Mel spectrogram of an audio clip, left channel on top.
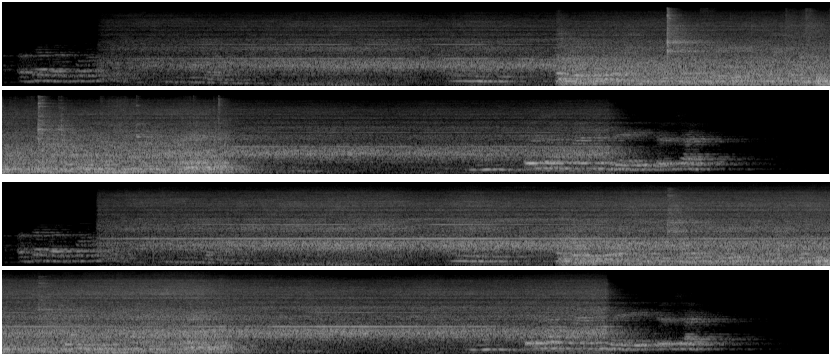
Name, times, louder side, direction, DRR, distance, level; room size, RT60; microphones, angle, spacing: voice 1, 0.1-2.5 11.1-11.8 12.4-14.3, right 1 dB, 45° right, -7 dB, 1.3 m, -45 dB
Domestic sounds home sounds, 0.9-14.4, right 4 dB, 80° right, 0.4 m, -34 dB
voice 2, 4.4-5.2 5.6-8.5 8.9-10.5 13.5-15.3, left 1 dB, 20° left, -12 dB, 0.8 m, -35 dB
sound 1, 5.5-10.6, left 3 dB, 40° left, 0.3 m, -31 dB
4.3 x 3.1 x 3.2 m, 1.4 s
head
